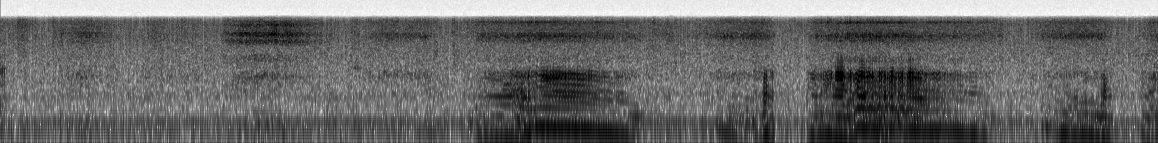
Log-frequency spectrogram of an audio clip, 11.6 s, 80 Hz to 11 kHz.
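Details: 2-year-old girl snoring during sleep: regular vibrating snores with each breath, some soft whistling, steady room hum behind.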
